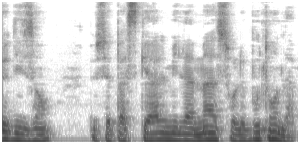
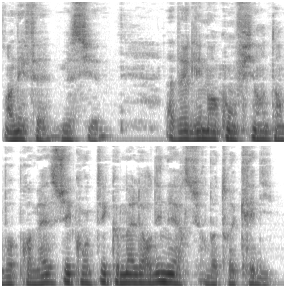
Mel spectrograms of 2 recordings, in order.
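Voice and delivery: ordinary delivery

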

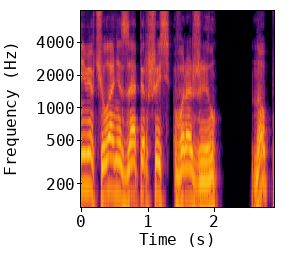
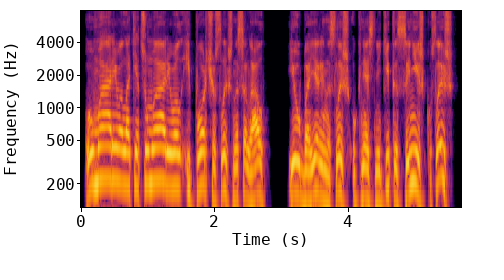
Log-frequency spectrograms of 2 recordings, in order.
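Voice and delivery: rapid chatter; 5 semitones higher than usual. Acted. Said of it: "затараторила, точно горох высыпала".

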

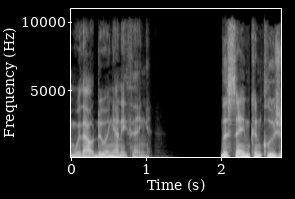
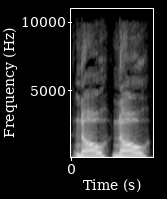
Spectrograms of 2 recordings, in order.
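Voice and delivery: high, loud cry of protest; cried out; 13 semitones higher, 5 dB louder than usual. A narrator's reading. Daughter refusing to be released, crying out. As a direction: cry out in alarm. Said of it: "Ruth cried".

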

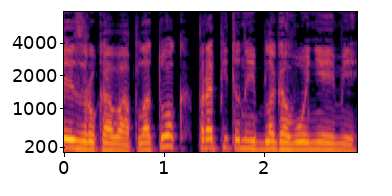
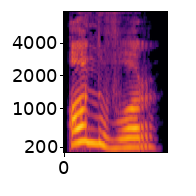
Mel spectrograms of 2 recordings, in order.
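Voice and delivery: жёстко; 6 semitones higher, 6 dB louder than usual. Acted. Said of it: "жёстко ответила Мария".

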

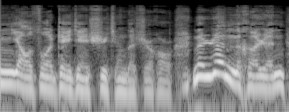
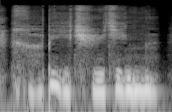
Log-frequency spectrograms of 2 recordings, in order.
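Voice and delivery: crazed sweetness; 4 semitones lower, 4 dB quieter than usual. A narrator's reading. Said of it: "只听宫南燕痴痴地说".

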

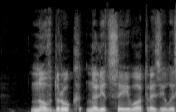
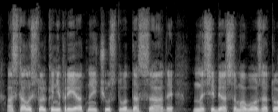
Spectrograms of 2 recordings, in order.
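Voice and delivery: plain reading voice

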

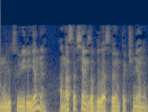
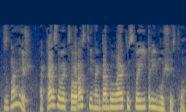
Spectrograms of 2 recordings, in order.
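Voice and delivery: higher, playful female voice; young woman voice; 11 semitones higher than usual. A narrator's reading. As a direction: tease him lightly. Viriena's voice.

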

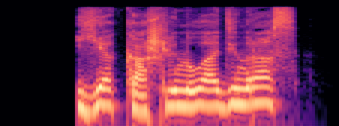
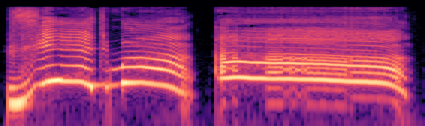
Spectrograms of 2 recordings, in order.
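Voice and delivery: piercing high shriek into a long scream; terrified screaming; much slower than usual. A narrator's reading. Brunette fleeing what she takes for a witch, screaming. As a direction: scream the alarm at a very high pitch. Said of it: "Продолжая кричать".

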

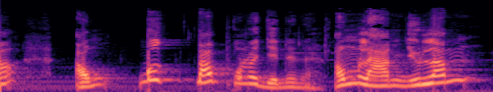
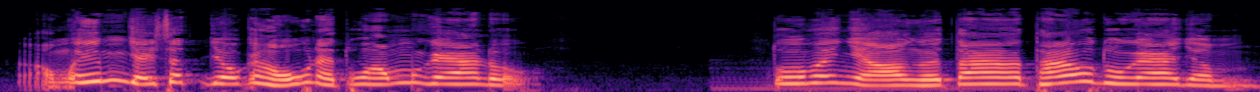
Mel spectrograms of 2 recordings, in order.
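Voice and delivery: lightly voiced ghost girl, plaintive and mournful; a hint of a lost spirit lamenting; 2 semitones higher than usual.

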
